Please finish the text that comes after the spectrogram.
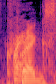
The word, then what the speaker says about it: Craig: that the way that the Americans pronounced the name Craig to rhyme with egg troubles me so weird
